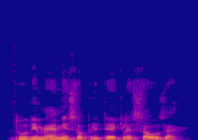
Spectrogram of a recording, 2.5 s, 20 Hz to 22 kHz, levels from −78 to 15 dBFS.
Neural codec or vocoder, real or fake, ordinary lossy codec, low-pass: none; real; MP3, 96 kbps; 19.8 kHz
